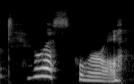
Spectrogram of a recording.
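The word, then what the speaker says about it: Pterasquirrel: see what is a tera squirrel sorry got distracted Tera squirrel it's it's spelled PT R A so pterodactyl but teras squirrel a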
